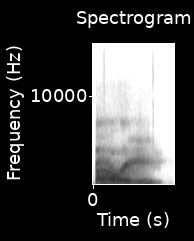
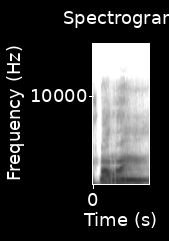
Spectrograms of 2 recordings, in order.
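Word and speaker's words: Bury: To Bari. Barry. Barre. Is that close? Okay, because I've heard it pronounced so many ways. But You think of a town, great it was site. Simon's It's like Barry.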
